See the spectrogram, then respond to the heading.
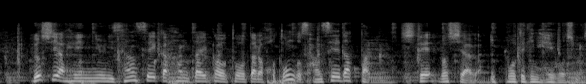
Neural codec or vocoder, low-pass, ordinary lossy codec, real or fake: codec, 16 kHz, 16 kbps, FreqCodec, smaller model; 7.2 kHz; AAC, 48 kbps; fake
